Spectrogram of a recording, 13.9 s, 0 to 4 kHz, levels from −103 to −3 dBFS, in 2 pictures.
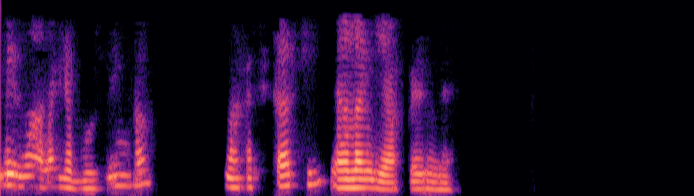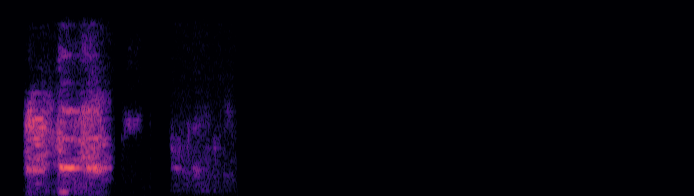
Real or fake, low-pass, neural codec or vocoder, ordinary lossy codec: fake; 3.6 kHz; codec, 44.1 kHz, 2.6 kbps, DAC; MP3, 32 kbps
